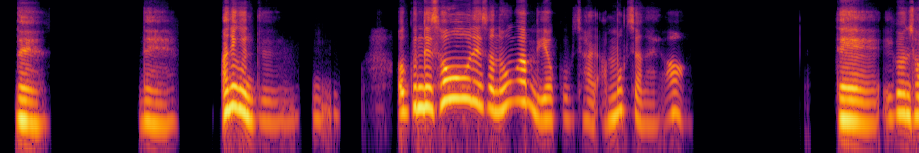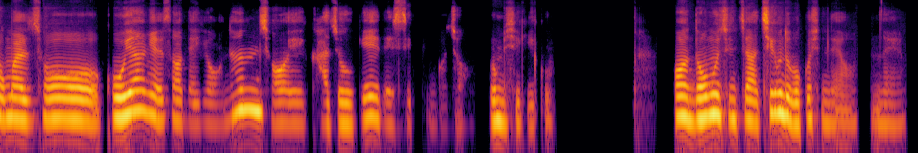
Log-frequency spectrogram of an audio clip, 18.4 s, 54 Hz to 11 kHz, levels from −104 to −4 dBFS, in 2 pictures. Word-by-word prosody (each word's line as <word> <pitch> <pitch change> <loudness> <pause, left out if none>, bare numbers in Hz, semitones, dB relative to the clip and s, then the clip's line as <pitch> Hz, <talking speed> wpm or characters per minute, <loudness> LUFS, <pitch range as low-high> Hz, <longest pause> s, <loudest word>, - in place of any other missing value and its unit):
네. 165 -3 +1 0.9
네. 160 -1 -10 0.4
아니 255 +5 +6
근데 190 -8 +3 0.5
음. 185 +4 -21 0.6
어 - - 0
근데 270 +3 +4
서울에서는 315 -4 +3
홍합 320 +3 0
미역국 180 -2 -8
잘 165 -4 -17
안 175 +4 -8
먹잖아요. 195 -3 -10 1.5
네. 170 -3 +2
이건 210 +2 -1
정말 185 -2 -1
저 180 -1 0
고향에서 185 -2 +1
내려오는 160 +11 -3
저희 155 -7 -6
가족의 160 +4 -7
레시피인 155 0 -14
거죠 - - -21 0.2
음식이고. 155 - -8 1.2
어 195 0 +3
너무 185 +4 +4
진짜 180 -3 -5
지금도 215 +2 +2
먹고 155 +3 -5
싶네요. 155 - -15
네. 150 0 -20
180 Hz, 225 characters per minute, -20 LUFS, 160-210 Hz, 1.5 s, 아니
